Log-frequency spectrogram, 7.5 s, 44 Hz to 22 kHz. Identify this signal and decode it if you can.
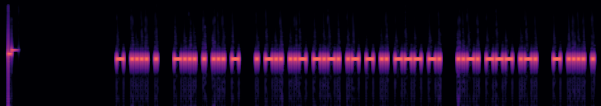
Morse code, heard as a keyed tone, about 40 wpm, 700 Hz. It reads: THE BEST EDUCATION FOR THE
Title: Sentences from Top 1000 Words - Review Part 6 - 40wpm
